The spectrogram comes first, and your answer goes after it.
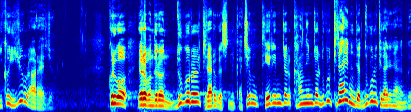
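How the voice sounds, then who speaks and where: A man with a high pitch and a dark, mellow tone, moving at a fairly quick pace through very wide pitch swings. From Gyeongsang region, South Korea. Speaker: pastor. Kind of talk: sermon.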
